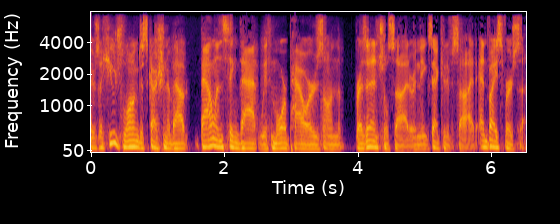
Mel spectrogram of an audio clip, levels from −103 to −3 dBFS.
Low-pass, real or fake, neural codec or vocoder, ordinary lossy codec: 7.2 kHz; real; none; AAC, 32 kbps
